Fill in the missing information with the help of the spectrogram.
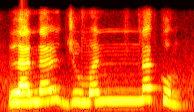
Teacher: یہ نون پہ جب تشدید آتی ہے نا اس پہ غنہ آتا ہے ، نون مشدد کا غنہ کہتے ہیں اس کو، اس کے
